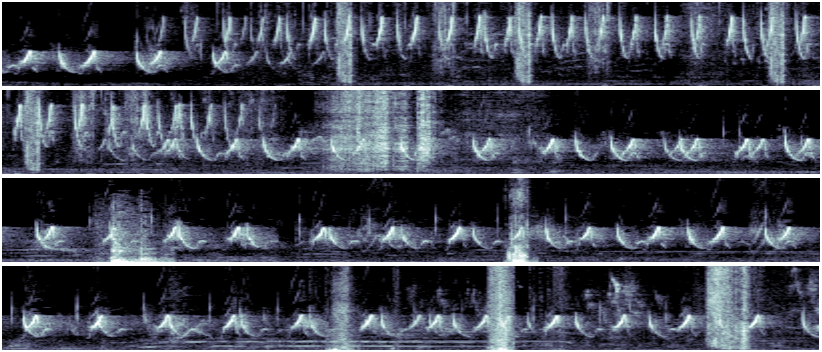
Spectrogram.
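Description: Birds chirping: a rapid, unbroken run of short chirps, with a higher thin trill over it for the first few seconds. Four sharp knocks come in the second half, the loudest about nine seconds in.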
